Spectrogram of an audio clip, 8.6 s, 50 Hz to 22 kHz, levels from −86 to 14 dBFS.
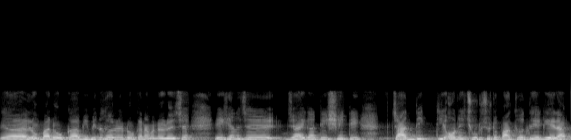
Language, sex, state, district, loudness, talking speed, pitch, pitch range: Bengali, female, West Bengal, Malda, -15 LUFS, 140 wpm, 255 Hz, 235-275 Hz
